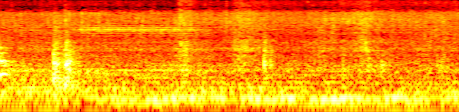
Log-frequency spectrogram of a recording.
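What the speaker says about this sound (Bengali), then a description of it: "অনেকটাই কষানো হয়ে গেছে, এবার মাংসটা দিয়ে আর একটু কষিয়ে নেব।" Chicken sautéing in a pan with onions, a loud close sizzle broken by a few scraping stirs of a spatula, with no talk.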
